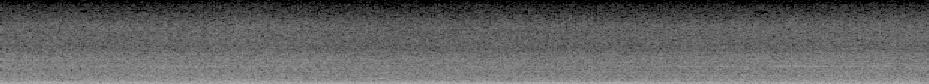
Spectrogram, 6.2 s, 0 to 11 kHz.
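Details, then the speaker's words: Restored Jurassic Jeep #73 engine on its first run after reassembly, distributor turned 180° to fix starting and stuck rpm gauge fixed, heat coming up; smooth even fast idle with steady low hum, no knocks or misses: normal. "first run yeah the heat's coming up good yeah"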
